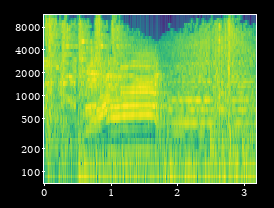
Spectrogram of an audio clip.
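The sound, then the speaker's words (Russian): A cartoon cow moos menacingly: one long, loud, resonant low, rising into a sustained bellowing tone, then trailing off into a lower, rougher drawn-out call. No voices are heard. “Рыжая корова подходит к зайцам, грозно опустив голову.”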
